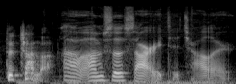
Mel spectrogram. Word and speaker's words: T'Challa: Oh, my heavenly Jesus, is that you, Tit Charlie? It is I, Pennsatucky. I cannot believe we are finally meeting in person after all these years. Also, just so you know, it's pronounced T'Challa.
